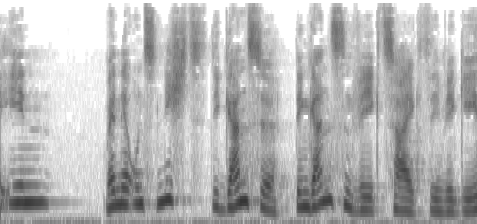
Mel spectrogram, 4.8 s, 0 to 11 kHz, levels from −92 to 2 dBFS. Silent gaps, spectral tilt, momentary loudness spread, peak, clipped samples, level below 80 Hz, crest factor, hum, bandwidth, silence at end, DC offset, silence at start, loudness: none; -4.5 dB/octave; 7 LU; -12 dBFS; under 0.1%; -64 dBFS; 20 dB; none; 10.5 kHz; 0 s; 0.2%; 0 s; -30 LUFS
